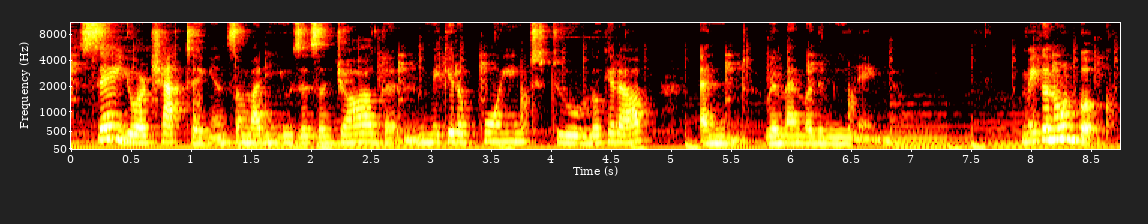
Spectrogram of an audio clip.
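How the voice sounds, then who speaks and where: A young woman from Nepal who speaks Nepali natively offers emphatic, tip-by-tip advice in a scripted vlog. She has a mid-range, slightly mellow voice, and the room is echoey with faint music.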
